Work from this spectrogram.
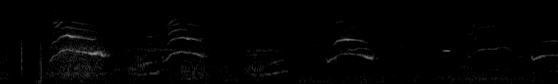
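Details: Small kittens meowing for their mother, about five high, bending meows in quick succession, the first loud and bright, later ones rising then falling, over a faint background hiss.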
